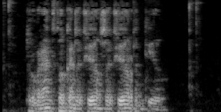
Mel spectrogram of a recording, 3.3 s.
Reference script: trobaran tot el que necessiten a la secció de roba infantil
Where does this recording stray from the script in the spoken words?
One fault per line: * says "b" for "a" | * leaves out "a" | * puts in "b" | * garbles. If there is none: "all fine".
* says "secció" for "necessiten"
* leaves out "roba"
